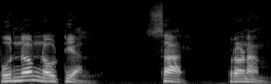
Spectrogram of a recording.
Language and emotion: Odia, neutral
